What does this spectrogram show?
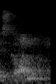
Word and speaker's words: scone: Adrian Lehman states that in the north and Scotland, the scone rhymes with gone, so scone.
